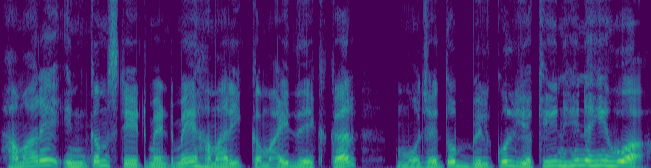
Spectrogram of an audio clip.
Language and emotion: Hindi, surprised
